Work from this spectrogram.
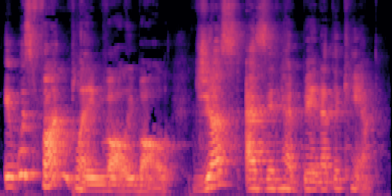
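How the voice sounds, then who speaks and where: A man narrating a children's novel aloud in an expressive, measured storytelling style with clear phrasing. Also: on the high side, reverberant.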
